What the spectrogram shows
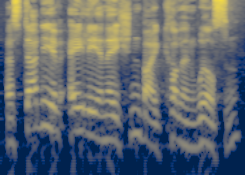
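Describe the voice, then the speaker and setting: Dry, crisp quizmaster man. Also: a little high, lively intonation, fairly bright tone. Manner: crisp, dry and wry, briskly authoritative. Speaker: quiz show host. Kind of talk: reading quiz questions in a studio. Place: television studio.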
